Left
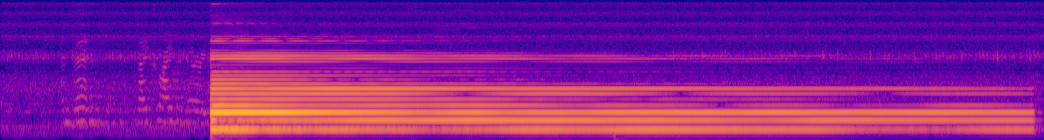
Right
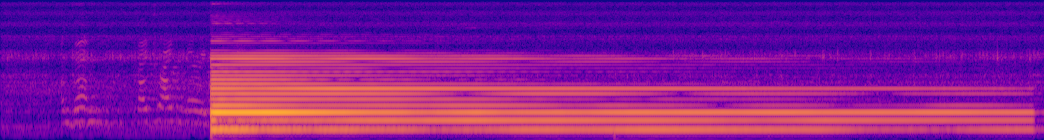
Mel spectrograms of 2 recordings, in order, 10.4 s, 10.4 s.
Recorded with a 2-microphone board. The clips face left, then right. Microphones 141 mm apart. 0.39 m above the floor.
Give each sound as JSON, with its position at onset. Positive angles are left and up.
{"t": 0.6, "sound": "a woman speaking", "side_deg": -10, "distance_m": 2.0}
{"t": 2.1, "sound": "a piano", "side_deg": 15, "distance_m": 0.5}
